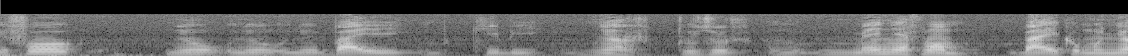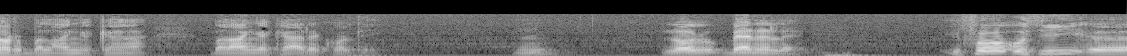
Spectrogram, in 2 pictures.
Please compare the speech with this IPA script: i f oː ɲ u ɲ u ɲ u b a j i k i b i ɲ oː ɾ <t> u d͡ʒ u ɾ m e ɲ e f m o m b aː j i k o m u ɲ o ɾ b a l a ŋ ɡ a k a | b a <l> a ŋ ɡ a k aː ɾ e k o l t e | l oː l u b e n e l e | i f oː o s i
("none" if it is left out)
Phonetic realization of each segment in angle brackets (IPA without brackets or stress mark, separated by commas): t, l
